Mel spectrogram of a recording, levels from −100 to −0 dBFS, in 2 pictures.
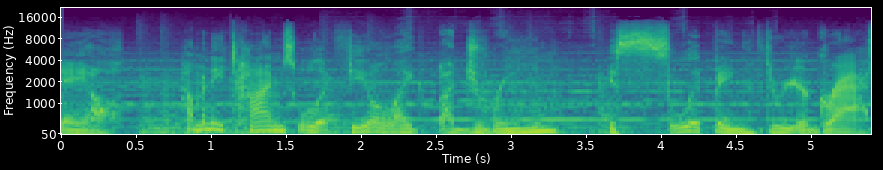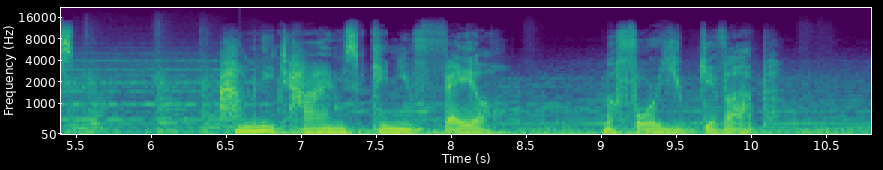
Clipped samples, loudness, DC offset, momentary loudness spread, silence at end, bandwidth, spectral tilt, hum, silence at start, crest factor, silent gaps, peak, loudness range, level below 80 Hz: under 0.1%; -19 LUFS; under 0.1%; 14 LU; 0 s; 13.5 kHz; -4.5 dB/octave; none; 0 s; 18 dB; none; -2 dBFS; 2 LU; -32 dBFS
